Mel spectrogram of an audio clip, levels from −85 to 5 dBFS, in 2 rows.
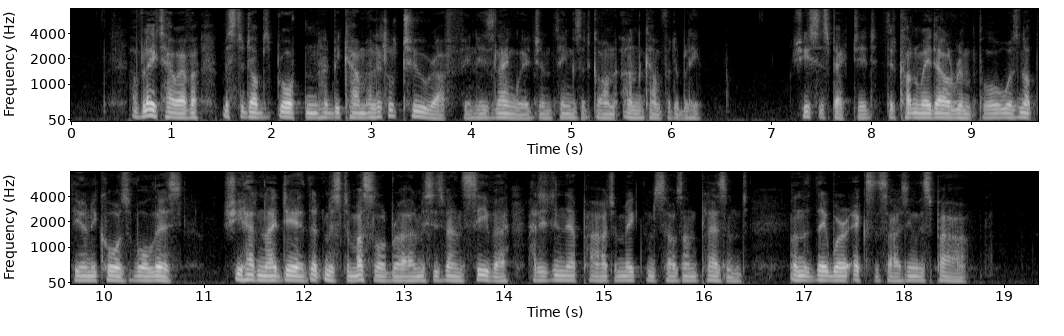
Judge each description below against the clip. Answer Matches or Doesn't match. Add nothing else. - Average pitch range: Doesn't match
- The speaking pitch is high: Doesn't match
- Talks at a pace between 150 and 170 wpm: Doesn't match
